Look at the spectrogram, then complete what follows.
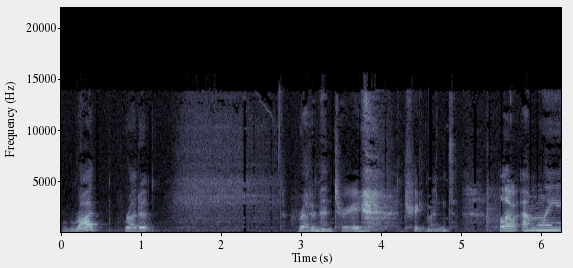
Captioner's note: breathes heavily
